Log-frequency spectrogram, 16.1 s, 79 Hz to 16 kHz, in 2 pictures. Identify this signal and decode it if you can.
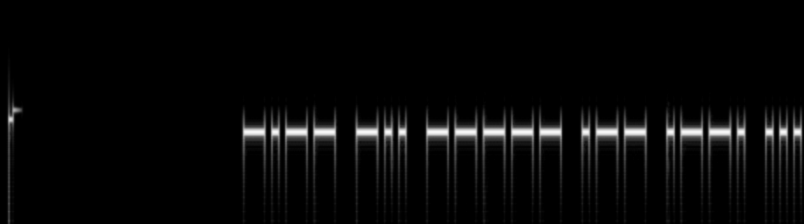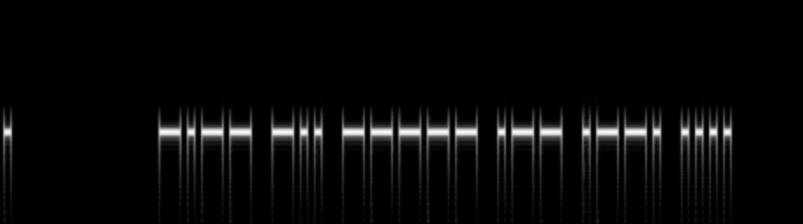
Morse code, heard as a keyed tone, about 17 wpm, 700 Hz. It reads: YD0WPH YD0WPH
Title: DXCC-100 Call Signs - 6 Characters - Repeated 3x - 17wpm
